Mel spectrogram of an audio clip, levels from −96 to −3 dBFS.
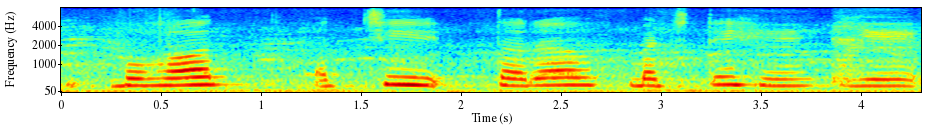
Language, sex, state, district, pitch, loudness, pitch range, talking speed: Hindi, male, Madhya Pradesh, Dhar, 255 Hz, -17 LUFS, 240-270 Hz, 85 wpm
